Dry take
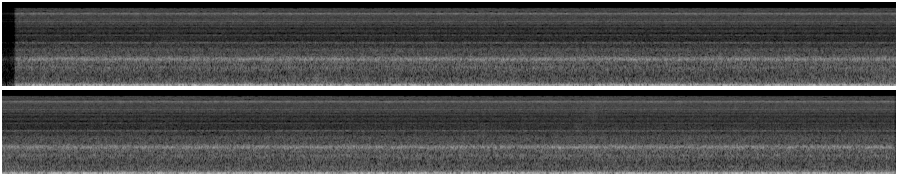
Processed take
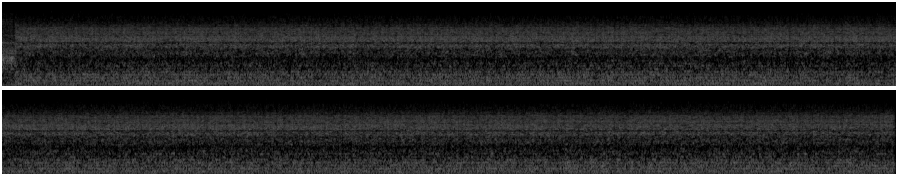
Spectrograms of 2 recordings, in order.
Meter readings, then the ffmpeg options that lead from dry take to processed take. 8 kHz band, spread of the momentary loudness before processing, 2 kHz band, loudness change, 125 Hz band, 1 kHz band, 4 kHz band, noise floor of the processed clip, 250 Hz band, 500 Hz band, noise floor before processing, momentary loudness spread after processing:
−12.5 dB, 1 LU, −12.0 dB, −14.0 dB, −22.0 dB, −22.0 dB, −2.5 dB, −43 dBFS, −8.5 dB, −7.0 dB, −28 dBFS, 1 LU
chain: -filter_complex "[0:a]highpass=frequency=1000:poles=1,afftfilt=real='re*lt(hypot(re,im),0.0126)':imag='im*lt(hypot(re,im),0.0126)':win_size=1024:overlap=0.75,lowpass=4700,aecho=1:1:7.3:0.49,areverse,acompressor=mode=upward:threshold=-54dB:ratio=2.5,areverse,alimiter=level_in=23dB:limit=-24dB:level=0:latency=1:release=65,volume=-23dB,acontrast=46,aeval=exprs='0.00891*(cos(1*acos(clip(val(0)/0.00891,-1,1)))-cos(1*PI/2))+0.00141*(cos(7*acos(clip(val(0)/0.00891,-1,1)))-cos(7*PI/2))':channel_layout=same,flanger=delay=5.3:depth=8.4:regen=-81:speed=0.25:shape=triangular,aeval=exprs='val(0)+0.000316*(sin(2*PI*60*n/s)+sin(2*PI*2*60*n/s)/2+sin(2*PI*3*60*n/s)/3+sin(2*PI*4*60*n/s)/4+sin(2*PI*5*60*n/s)/5)':channel_layout=same,asplit=2[link_01][link_02];[link_02]aecho=0:1:93:0.188[link_03];[link_01][link_03]amix=inputs=2:normalize=0,volume=13dB" -ar 44100 -c:a nellymoser

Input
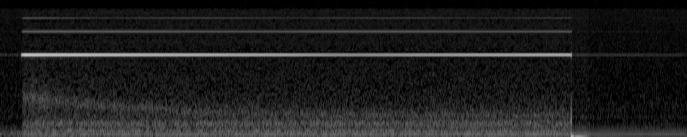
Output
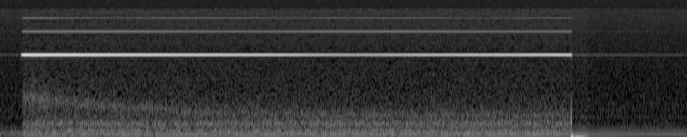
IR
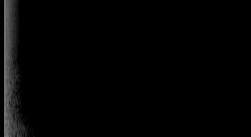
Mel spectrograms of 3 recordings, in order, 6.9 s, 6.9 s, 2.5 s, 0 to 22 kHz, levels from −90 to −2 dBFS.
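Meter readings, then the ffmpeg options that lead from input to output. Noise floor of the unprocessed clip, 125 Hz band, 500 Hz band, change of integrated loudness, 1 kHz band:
−62 dBFS, +5.5 dB, +5.5 dB, +7.0 dB, can't be measured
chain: -af "highshelf=frequency=7800:gain=6.5,volume=5.5dB"

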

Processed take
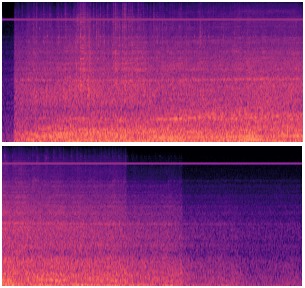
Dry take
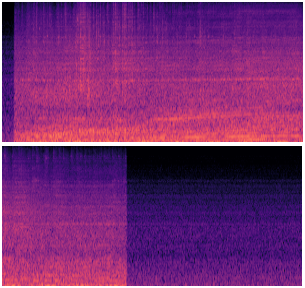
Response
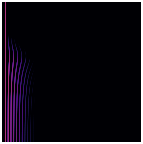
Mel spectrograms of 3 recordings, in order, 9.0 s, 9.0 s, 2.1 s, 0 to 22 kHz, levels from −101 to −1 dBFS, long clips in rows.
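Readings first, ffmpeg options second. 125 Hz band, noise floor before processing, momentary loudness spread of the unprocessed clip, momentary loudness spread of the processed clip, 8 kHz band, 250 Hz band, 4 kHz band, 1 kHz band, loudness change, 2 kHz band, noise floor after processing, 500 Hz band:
+5.5 dB, −58 dBFS, 7 LU, 17 LU, +3.0 dB, +5.5 dB, +3.5 dB, +5.5 dB, +4.5 dB, +4.5 dB, −47 dBFS, +5.0 dB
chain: -filter_complex "[0:a]aeval=exprs='val(0)+0.00316*sin(2*PI*13000*n/s)':channel_layout=same,asplit=2[link_01][link_02];[link_02]adelay=835,lowpass=frequency=4300:poles=1,volume=-3.5dB,asplit=2[link_03][link_04];[link_04]adelay=835,lowpass=frequency=4300:poles=1,volume=0.3,asplit=2[link_05][link_06];[link_06]adelay=835,lowpass=frequency=4300:poles=1,volume=0.3,asplit=2[link_07][link_08];[link_08]adelay=835,lowpass=frequency=4300:poles=1,volume=0.3[link_09];[link_01][link_03][link_05][link_07][link_09]amix=inputs=5:normalize=0,asplit=2[link_10][link_11];[1:a]atrim=start_sample=2205,asetrate=27342,aresample=44100[link_12];[link_11][link_12]afir=irnorm=-1:irlink=0,volume=-1dB[link_13];[link_10][link_13]amix=inputs=2:normalize=0,volume=-2.5dB"

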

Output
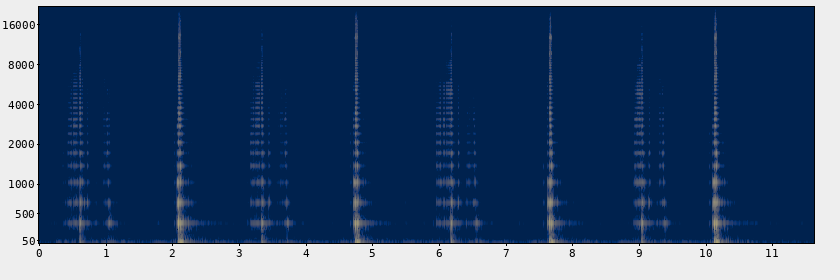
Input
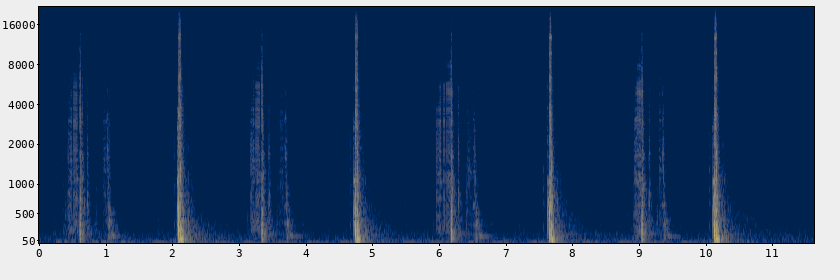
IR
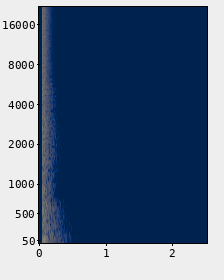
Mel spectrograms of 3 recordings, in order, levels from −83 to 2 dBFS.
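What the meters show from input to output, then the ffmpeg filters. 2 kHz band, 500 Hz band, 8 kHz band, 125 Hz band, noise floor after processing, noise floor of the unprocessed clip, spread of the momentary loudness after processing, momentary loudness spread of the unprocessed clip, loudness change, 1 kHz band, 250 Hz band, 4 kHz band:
−2.0 dB, −3.5 dB, −2.0 dB, −21.0 dB, −81 dBFS, −74 dBFS, 22 LU, 15 LU, −5.5 dB, −1.5 dB, −5.0 dB, −2.5 dB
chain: -af "lowshelf=frequency=110:gain=-7.5,afftfilt=real='hypot(re,im)*cos(PI*b)':imag='0':win_size=512:overlap=0.75,volume=1dB"

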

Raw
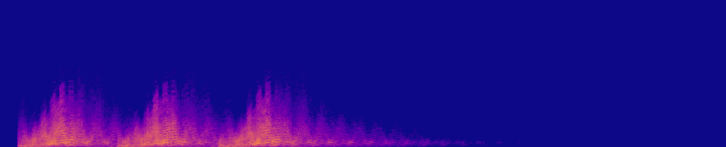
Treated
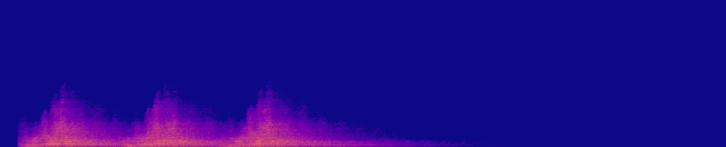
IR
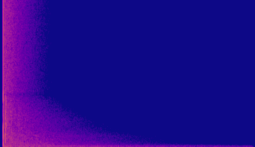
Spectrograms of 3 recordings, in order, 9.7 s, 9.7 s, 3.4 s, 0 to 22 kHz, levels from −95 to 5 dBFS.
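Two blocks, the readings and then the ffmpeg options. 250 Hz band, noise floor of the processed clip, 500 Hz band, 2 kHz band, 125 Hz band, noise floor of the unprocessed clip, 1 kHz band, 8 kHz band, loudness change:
−4.5 dB, below −85 dBFS, −5.5 dB, −9.0 dB, −5.5 dB, below −85 dBFS, −8.0 dB, −9.0 dB, −8.0 dB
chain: -filter_complex "[0:a]flanger=delay=17.5:depth=2.5:speed=1.9[link_01];[1:a]atrim=start_sample=2205,asetrate=83790,aresample=44100[link_02];[link_01][link_02]afir=irnorm=-1:irlink=0,volume=-7.5dB"

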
